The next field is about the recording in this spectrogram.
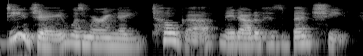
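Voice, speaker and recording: A woman storyteller reading a children's book aloud in animated scripted narration. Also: lowish voice, unhurried, highs cut off.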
